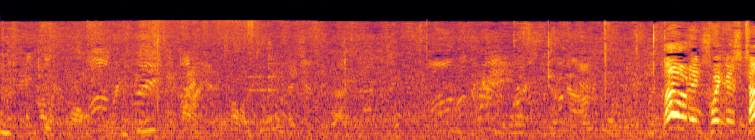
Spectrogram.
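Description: Men murmur and talk quietly outdoors.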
